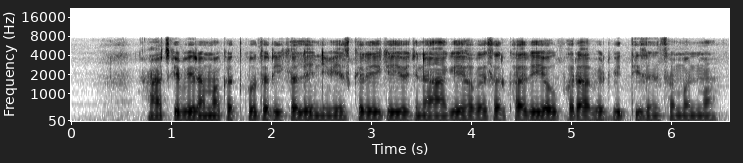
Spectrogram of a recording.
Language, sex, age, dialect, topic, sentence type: Chhattisgarhi, male, 18-24, Western/Budati/Khatahi, banking, statement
